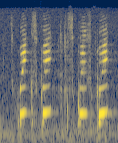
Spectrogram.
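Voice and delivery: tiny, very high squeaks; soft, high-pitched pretend squeaking; mouse squeaking. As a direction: imitate a little toy mouse. Voices a toy mouse.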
